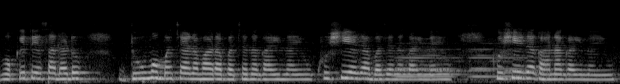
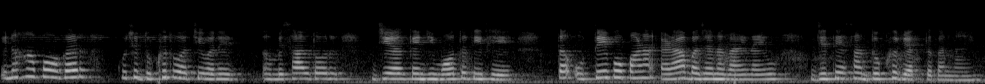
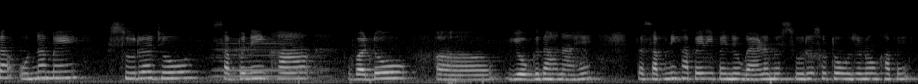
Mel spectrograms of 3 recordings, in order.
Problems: constant background noise, echo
